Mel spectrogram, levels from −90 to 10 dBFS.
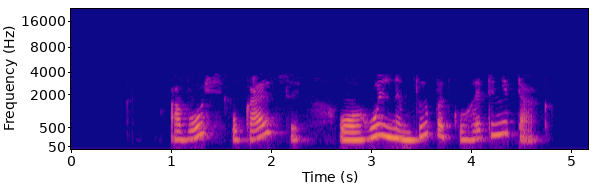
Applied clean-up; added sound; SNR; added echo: none; none; none; none.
